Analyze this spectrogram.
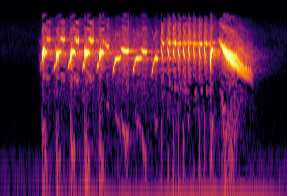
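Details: Song of a European goldfinch for tutoring captive birds: a chain of bright chirped notes becomes a rapid even trill and closes with a harsh descending buzz. No other sounds.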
